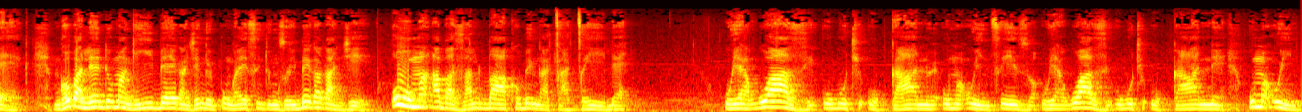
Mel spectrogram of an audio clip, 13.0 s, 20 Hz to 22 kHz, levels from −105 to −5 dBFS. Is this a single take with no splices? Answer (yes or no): no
